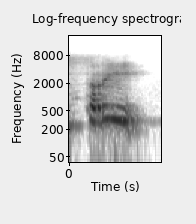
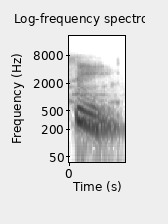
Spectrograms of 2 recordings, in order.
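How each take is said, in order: First: An R sound is heard after the S. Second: No R sound is heard after the S. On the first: The speaker calls it wrong. "bukan sri" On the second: The speaker calls it right. "itu dibacanya si"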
